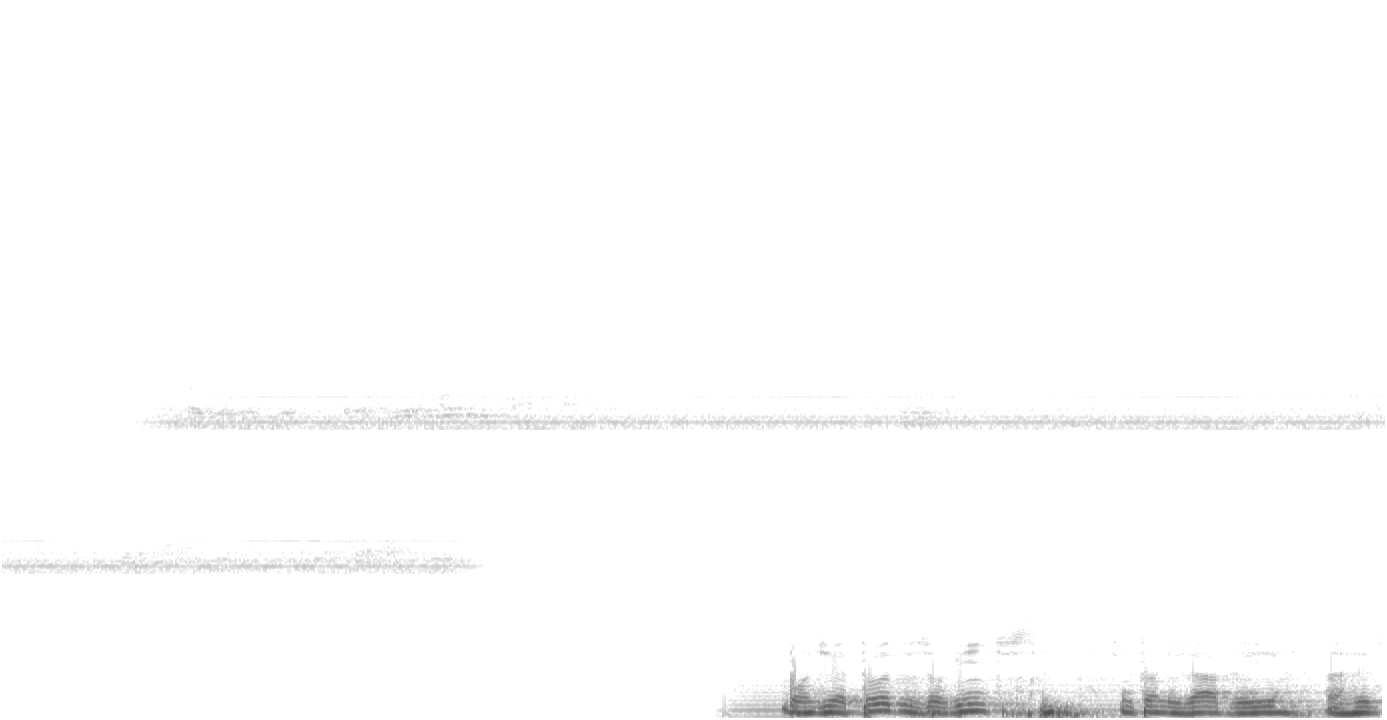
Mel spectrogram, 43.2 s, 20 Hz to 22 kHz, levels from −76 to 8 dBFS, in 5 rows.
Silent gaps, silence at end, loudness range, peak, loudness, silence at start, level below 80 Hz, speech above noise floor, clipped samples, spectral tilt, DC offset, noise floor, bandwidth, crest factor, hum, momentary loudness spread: none; 0 s; 7 LU; -16 dBFS; -29 LUFS; 39.3 s; -62 dBFS; 38 dB; under 0.1%; -11 dB/octave; under 0.1%; -66 dBFS; 5.2 kHz; 22 dB; 60 Hz at -70 dBFS; 8 LU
